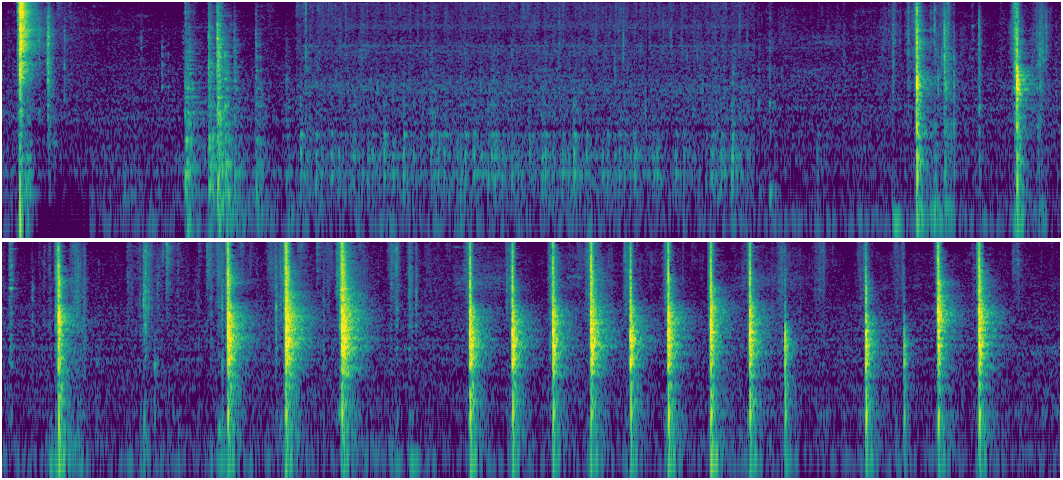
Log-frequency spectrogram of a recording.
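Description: Chef's knife chopping button mushrooms on a wooden cutting board: single strokes about a second apart, then a quicker run of two or three strokes a second as they are minced. A sharp click at the very start comes as a hand-held gas lighter is triggered at a stove burner.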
